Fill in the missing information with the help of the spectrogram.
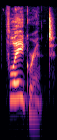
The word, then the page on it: flagrant: fléiɡrənt; フレイグラント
